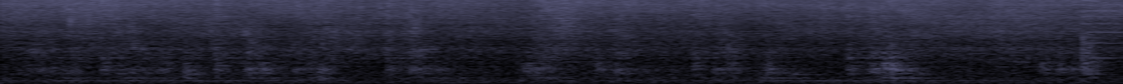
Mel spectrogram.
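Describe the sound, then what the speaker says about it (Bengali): Potatoes and beans, seasoned with salt and turmeric, are stirred and fried in a pan, producing a quiet, close sizzle with repeated scraping strokes and small clatters and no speech. "এবার লবণ আর হলুদটা দিয়ে একটু নাড়াচাড়া করে একটু ভেজে নিচ্ছি।"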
